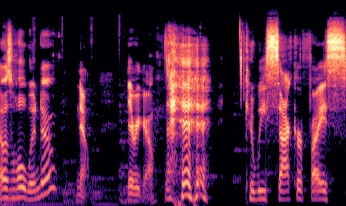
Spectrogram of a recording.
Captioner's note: laughs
